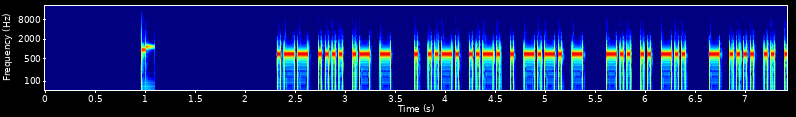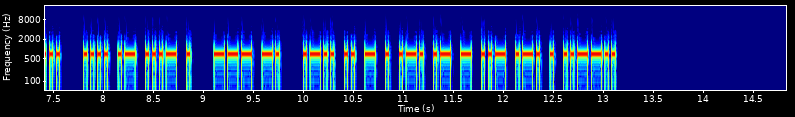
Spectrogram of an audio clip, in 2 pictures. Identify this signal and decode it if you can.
Morse code, heard as a keyed tone, about 34 wpm, 700 Hz. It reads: WHAT EFFECT DID THIS HAVE ON LITERATURE?
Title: Sentences from Top 1000 Words 35wpm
